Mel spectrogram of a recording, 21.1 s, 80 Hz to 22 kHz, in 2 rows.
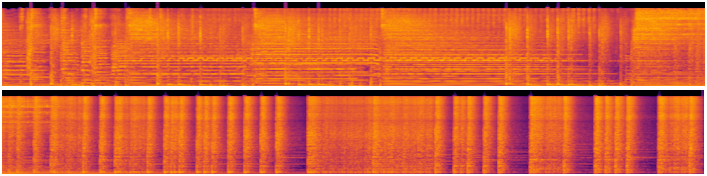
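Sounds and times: snare drum rolls and strokes: 0:00.0 - 0:21.0.

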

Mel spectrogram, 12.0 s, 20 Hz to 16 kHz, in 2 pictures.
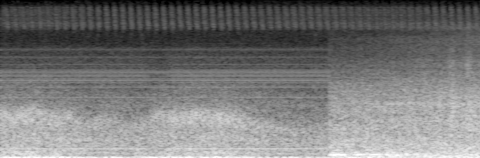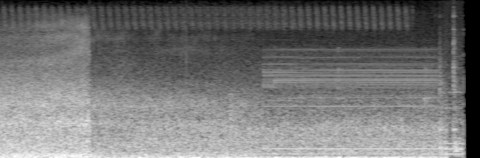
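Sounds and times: low rumbling noise: 0:00.0 - 0:11.3.

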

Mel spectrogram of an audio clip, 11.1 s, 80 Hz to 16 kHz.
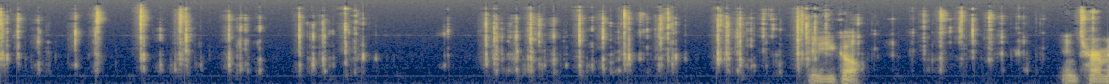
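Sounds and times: keyboard typing: 0:00.0 - 0:03.8, 0:04.4 - 0:10.5.

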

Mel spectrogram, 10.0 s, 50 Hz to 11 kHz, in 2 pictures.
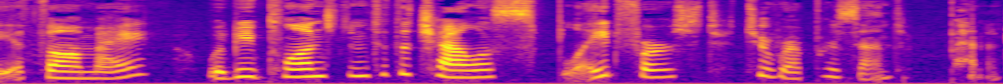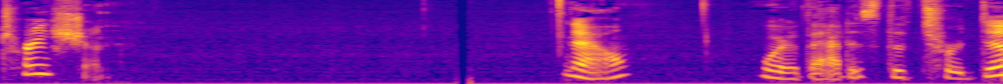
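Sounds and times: person speaking: 0:00.0 - 0:05.7, 0:07.8 - 0:10.0
low steady background hum: 0:00.0 - 0:10.0
click: 0:07.1 - 0:07.3.

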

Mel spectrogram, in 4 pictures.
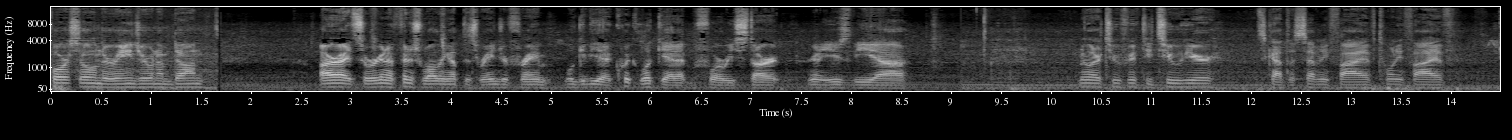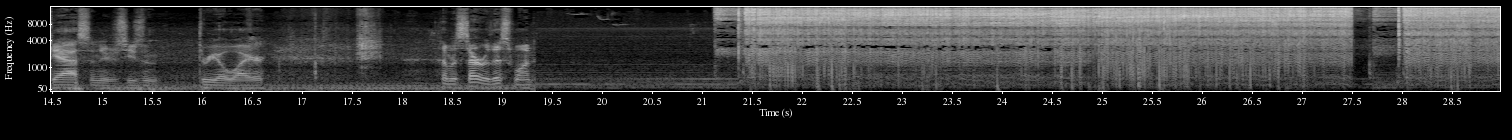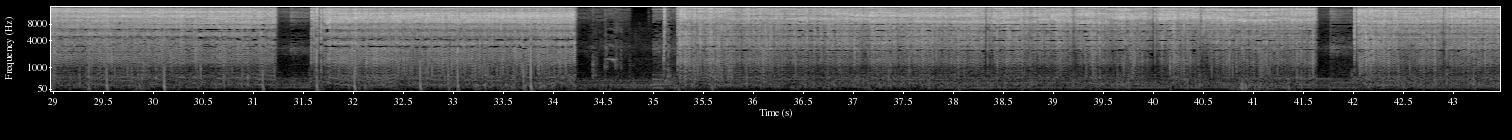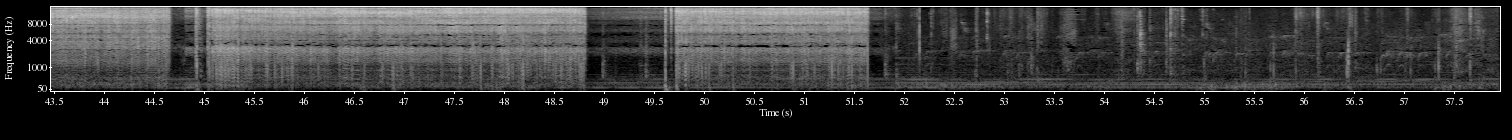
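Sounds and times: welder arc crackling: 0:21.2 - 0:34.3, 0:35.0 - 0:48.9, 0:49.5 - 0:51.7.

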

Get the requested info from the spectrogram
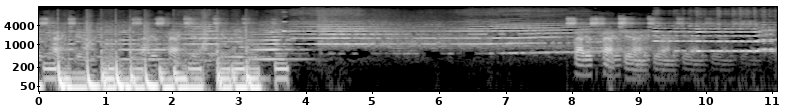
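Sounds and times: electronic dance beat: 0:00.0 - 0:10.1.

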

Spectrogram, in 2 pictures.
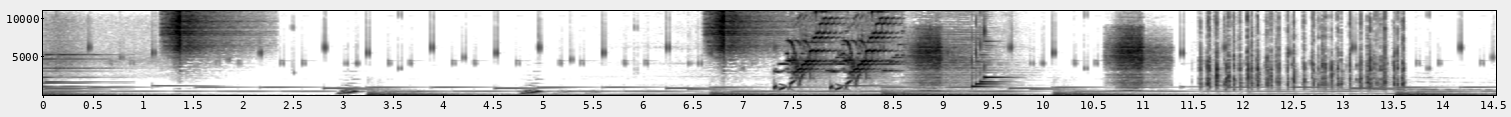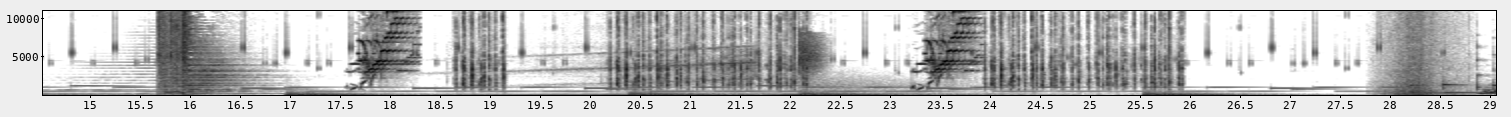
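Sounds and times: background music with deep bass: 0:00.0 - 0:11.6, 0:13.0 - 0:17.6, 0:19.2 - 0:23.3, 0:25.5 - 0:27.8
keyboard typing clicks: 0:11.4 - 0:14.6, 0:17.6 - 0:22.2, 0:23.2 - 0:27.8.

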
